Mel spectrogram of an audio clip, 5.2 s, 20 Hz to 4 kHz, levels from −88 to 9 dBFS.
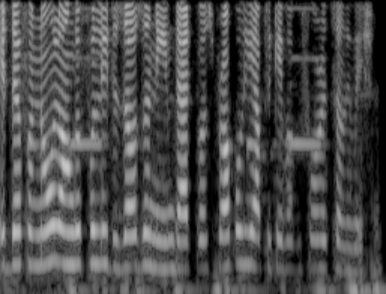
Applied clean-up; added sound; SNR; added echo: none; Wind instrument, woodwind instrument; 19 dB; none.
